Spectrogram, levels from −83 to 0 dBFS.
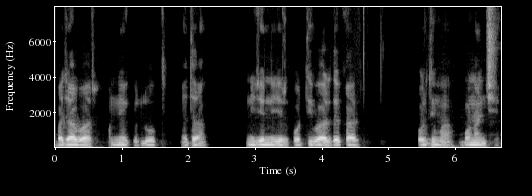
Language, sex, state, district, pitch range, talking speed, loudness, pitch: Bengali, male, West Bengal, Jalpaiguri, 95-100 Hz, 90 wpm, -18 LUFS, 100 Hz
